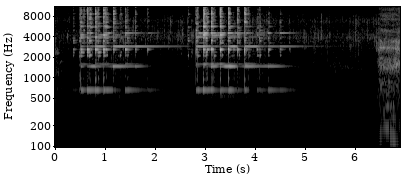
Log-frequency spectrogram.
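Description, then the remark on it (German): A doorbell rings twice: two loud bursts of rapid, rattling metallic ringing at a bright, steady pitch, each lasting about a second and a half, separated by a short pause. “Bitte zweimal klingeln.”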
